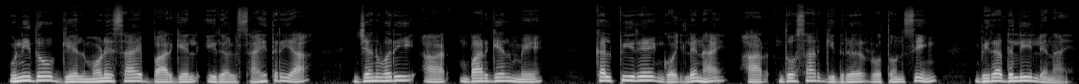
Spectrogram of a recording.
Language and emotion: Santali, neutral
